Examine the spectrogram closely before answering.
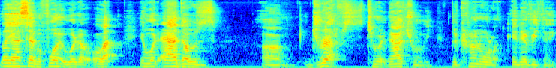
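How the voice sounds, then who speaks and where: There is audible room echo around the voice. The pace is moderate. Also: man. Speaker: video creator explaining a calendar system. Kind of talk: solo explanatory monologue with reading aloud. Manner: halting, with restarts.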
